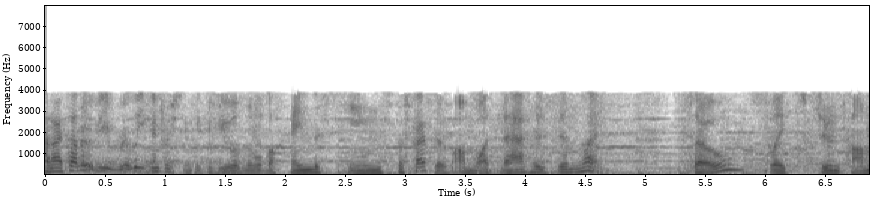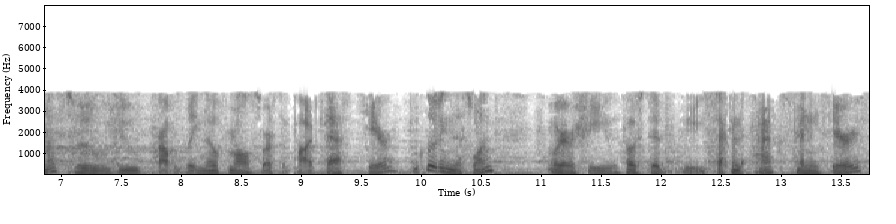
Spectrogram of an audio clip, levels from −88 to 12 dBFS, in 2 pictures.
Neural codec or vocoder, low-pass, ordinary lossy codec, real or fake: codec, 16 kHz in and 24 kHz out, 2.2 kbps, FireRedTTS-2 codec; 7.2 kHz; AAC, 16 kbps; fake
